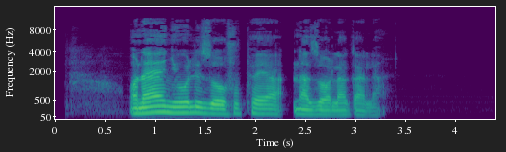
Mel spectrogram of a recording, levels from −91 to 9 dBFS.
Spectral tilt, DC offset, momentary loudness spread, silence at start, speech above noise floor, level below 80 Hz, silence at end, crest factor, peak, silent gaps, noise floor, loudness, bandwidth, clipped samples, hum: -6.5 dB/octave; under 0.1%; 13 LU; 0.75 s; 60 dB; -64 dBFS; 1.15 s; 20 dB; -6 dBFS; none; -83 dBFS; -24 LUFS; 11.5 kHz; under 0.1%; none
